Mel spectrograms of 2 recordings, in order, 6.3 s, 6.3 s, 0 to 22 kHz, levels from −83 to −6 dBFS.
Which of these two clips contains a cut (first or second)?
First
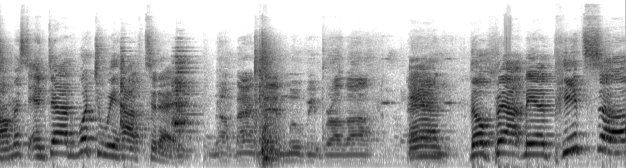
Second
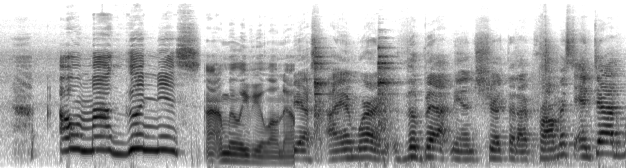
second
